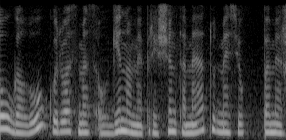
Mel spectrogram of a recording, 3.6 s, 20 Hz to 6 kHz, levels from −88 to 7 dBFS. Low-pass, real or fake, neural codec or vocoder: 5.4 kHz; fake; codec, 16 kHz in and 24 kHz out, 1 kbps, XY-Tokenizer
